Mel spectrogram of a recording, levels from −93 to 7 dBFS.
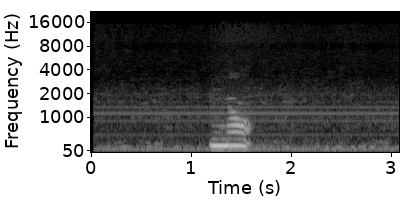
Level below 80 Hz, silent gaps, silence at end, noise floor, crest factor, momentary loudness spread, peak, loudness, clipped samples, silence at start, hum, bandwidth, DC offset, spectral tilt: -62 dBFS; none; 0.25 s; -49 dBFS; 16 dB; 25 LU; -14 dBFS; -26 LUFS; under 0.1%; 0.3 s; none; 3.7 kHz; under 0.1%; -9.5 dB/octave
